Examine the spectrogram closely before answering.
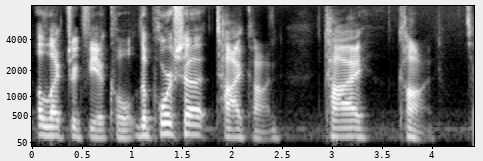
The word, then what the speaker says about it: Taycan: Taycan. That's how you say it. Taycan.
